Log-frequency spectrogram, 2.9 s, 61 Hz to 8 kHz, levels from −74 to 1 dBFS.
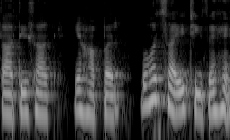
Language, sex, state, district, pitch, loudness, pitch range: Hindi, female, Uttar Pradesh, Varanasi, 155 Hz, -33 LUFS, 150-175 Hz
